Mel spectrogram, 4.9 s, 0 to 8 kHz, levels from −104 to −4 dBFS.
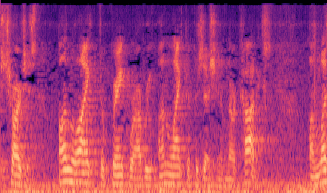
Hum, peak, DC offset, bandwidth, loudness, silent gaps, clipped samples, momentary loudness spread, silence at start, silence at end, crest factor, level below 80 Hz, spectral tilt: none; -4 dBFS; under 0.1%; 7.8 kHz; -22 LUFS; none; under 0.1%; 12 LU; 0 s; 0 s; 18 dB; -32 dBFS; -5.5 dB/octave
